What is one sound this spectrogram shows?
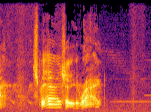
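A man speaks with animation, heard through a microphone.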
